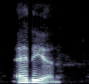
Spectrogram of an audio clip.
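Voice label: "alien", Taiwanese, female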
